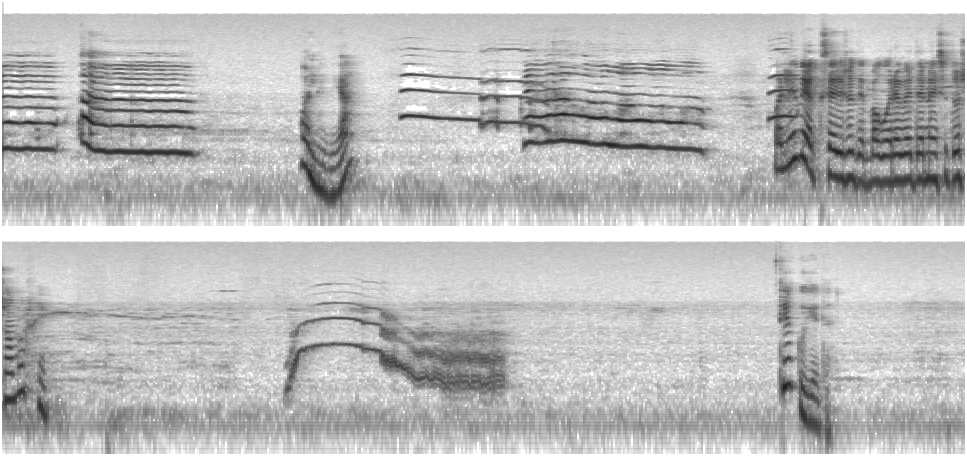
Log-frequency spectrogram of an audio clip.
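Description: A cat meows loudly and repeatedly, close by.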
